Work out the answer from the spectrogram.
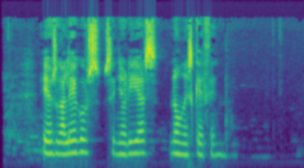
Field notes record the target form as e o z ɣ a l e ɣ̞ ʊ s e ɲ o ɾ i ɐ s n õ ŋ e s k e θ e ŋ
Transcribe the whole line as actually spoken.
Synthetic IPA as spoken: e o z ɣ a l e ɣ̞ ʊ sː e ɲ o ɾ i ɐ s n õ ŋ e s k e θ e ŋ

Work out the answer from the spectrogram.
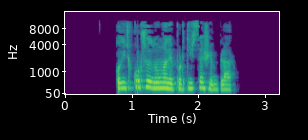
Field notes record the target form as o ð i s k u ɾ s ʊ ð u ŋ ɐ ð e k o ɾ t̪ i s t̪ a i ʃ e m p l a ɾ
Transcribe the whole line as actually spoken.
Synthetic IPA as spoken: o ð i s k u ɾ s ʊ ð u ŋ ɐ ð e p o ɾ t̪ i s t̪ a e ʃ e m p l a ɾ

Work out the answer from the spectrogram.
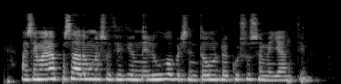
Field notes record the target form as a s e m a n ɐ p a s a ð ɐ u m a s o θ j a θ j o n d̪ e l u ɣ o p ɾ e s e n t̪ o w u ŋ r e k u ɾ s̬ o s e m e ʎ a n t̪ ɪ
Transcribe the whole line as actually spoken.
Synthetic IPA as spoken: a s e m a n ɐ p a s a ð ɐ u ŋ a s o θ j a θ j o n d̪ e l u ɣ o p ɾ e s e n t̪ o w u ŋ r e k u ɾ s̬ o s e m e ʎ a n t̪ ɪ

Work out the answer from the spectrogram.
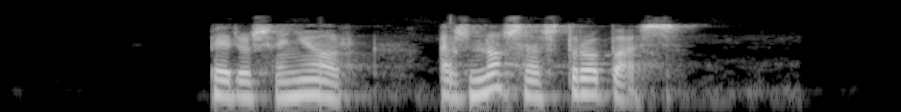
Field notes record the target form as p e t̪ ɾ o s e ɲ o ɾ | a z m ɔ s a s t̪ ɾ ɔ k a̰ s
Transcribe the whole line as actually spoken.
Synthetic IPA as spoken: p e ɾ o s e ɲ o ɾ | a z n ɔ s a s t̪ ɾ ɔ p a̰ s

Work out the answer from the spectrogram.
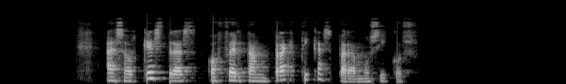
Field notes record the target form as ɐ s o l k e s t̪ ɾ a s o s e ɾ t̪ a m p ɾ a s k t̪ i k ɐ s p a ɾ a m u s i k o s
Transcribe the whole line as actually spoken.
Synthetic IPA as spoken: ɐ s o ɾ k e s t̪ ɾ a s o f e ɾ t̪ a m p ɾ a k t̪ i k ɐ s p a ɾ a m u s i k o s

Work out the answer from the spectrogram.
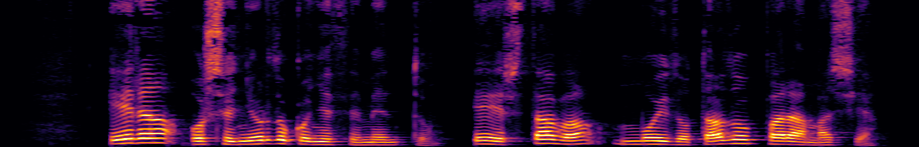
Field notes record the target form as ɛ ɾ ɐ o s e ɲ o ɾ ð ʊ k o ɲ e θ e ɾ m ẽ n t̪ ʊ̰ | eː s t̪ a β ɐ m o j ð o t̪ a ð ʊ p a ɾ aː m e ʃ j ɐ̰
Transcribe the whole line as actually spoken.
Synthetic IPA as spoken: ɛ ɾ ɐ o s e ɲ o ɾ ð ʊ k o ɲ e θ e m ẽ n t̪ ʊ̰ | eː s t̪ a β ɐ m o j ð o t̪ a ð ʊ p a ɾ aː m a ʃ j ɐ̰

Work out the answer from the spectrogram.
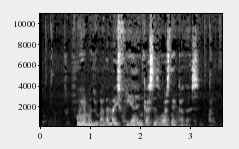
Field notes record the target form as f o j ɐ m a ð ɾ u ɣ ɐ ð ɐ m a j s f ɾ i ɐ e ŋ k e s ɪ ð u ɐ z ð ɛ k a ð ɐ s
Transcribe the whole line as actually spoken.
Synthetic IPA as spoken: f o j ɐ m a ð ɾ u ɣ a ð ɐ m a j s f ɾ i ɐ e ŋ k a s ɪ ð u ɐ z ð ɛ k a ð ɐ s

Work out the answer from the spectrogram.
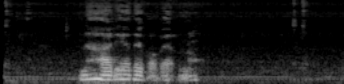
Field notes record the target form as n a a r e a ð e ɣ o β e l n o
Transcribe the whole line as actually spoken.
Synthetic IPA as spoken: n a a ɾ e a ð e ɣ o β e ɾ n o

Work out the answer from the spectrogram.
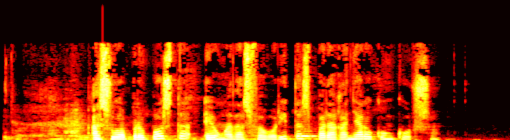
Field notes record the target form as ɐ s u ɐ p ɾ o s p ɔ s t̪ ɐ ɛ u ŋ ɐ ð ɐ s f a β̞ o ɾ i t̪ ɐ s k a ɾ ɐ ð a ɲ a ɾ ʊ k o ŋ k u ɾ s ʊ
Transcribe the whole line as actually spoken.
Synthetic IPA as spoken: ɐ s u ɐ p ɾ o p ɔ s t̪ ɐ ɛ u ŋ ɐ ð ɐ s f a β̞ o ɾ i t̪ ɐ s p a ɾ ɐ ɣ a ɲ a ɾ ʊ k o ŋ k u ɾ s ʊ

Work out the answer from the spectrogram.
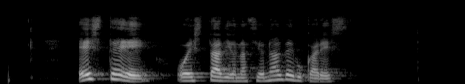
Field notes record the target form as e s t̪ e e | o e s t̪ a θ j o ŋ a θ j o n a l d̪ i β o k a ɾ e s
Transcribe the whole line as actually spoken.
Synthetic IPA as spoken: e s t̪ e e | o e s t̪ a ð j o n a θ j o n a l d̪ e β u k a ɾ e s

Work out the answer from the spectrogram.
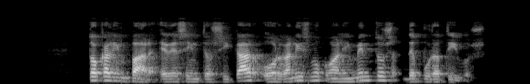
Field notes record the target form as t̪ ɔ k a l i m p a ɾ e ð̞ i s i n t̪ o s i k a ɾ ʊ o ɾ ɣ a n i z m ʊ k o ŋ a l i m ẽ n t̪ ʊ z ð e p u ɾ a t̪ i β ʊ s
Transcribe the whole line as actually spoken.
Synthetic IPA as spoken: t̪ ɔ k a l i m p a ɾ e ð̞ e s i n t̪ o s i k a ɾ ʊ o ɾ ɣ a n i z m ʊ k o ŋ a l i m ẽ n t̪ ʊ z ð e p u ɾ a t̪ i β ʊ s

